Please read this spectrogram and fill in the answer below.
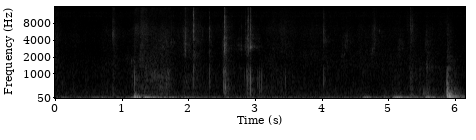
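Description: Scattered clicks, knocks and low thumps as small toy monster trucks are handled and set down on carpet close to the microphone. The loudest thump comes just before the end.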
